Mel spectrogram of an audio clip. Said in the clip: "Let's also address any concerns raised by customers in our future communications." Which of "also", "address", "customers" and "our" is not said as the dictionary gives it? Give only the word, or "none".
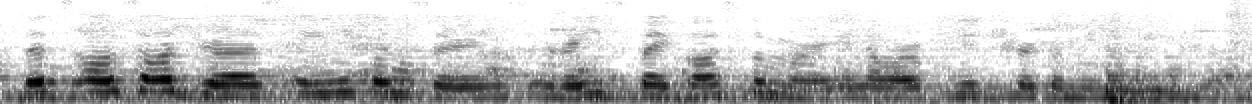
customers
